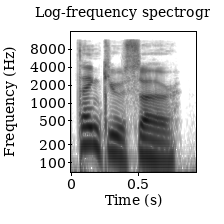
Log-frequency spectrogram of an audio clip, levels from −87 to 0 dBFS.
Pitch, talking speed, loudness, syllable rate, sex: 135 Hz, 190 wpm, -15 LUFS, 3.8 syllables/s, male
